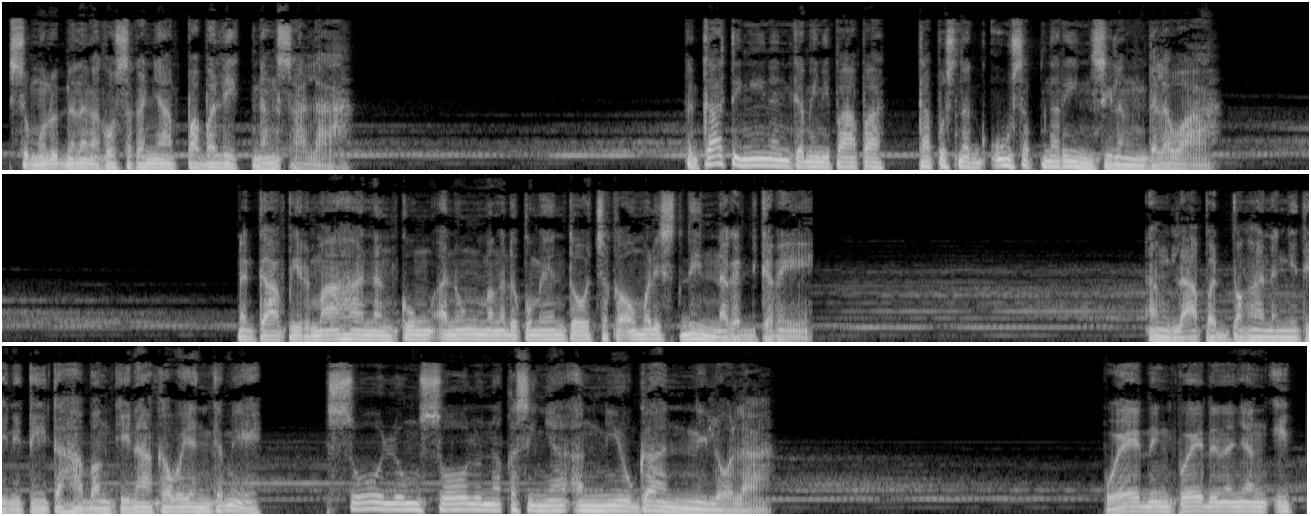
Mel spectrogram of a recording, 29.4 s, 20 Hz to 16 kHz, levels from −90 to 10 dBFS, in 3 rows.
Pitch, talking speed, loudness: 105 Hz, 110 wpm, -17 LUFS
